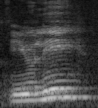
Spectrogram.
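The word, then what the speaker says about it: Juli: Or another one, uni, yuli, yeah. So this is quite easy to remember. J is pronounced as Y.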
